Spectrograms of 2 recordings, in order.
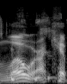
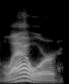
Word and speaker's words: Lower: And then turned out that was the wrong pronunciation. It's Lauer.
